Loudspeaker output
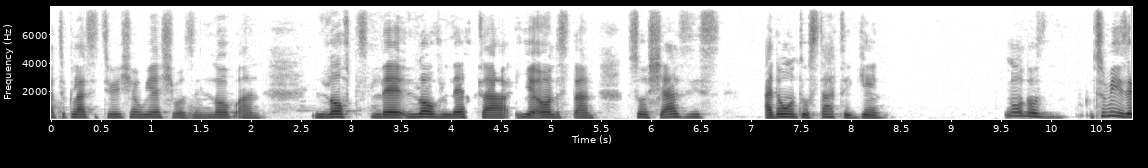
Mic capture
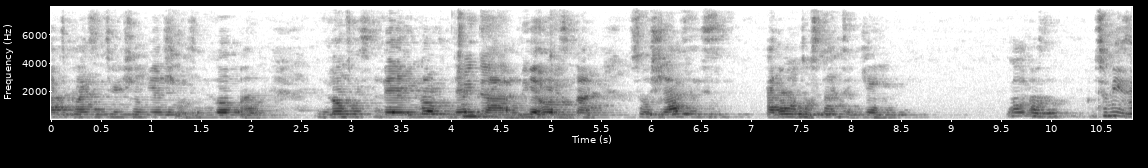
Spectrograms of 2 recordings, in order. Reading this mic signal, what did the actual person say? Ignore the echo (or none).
trained that her baby girl.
